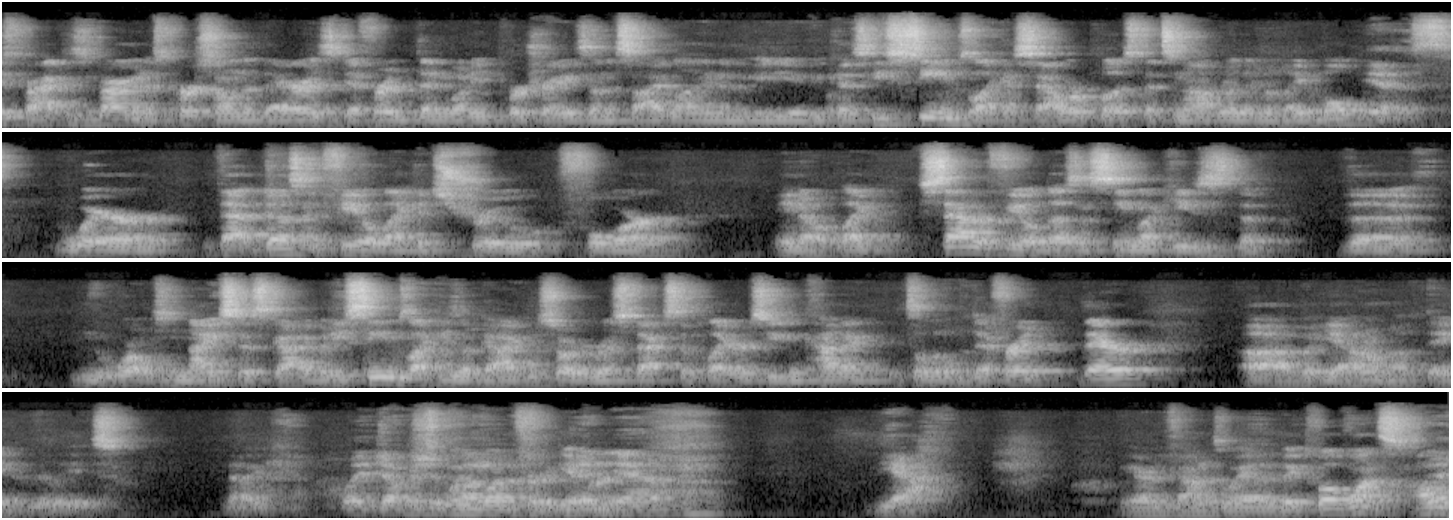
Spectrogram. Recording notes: Due to technical difficulties, the audio is a little lower quality than normal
